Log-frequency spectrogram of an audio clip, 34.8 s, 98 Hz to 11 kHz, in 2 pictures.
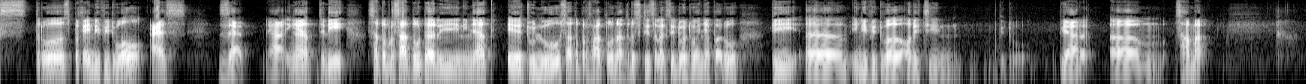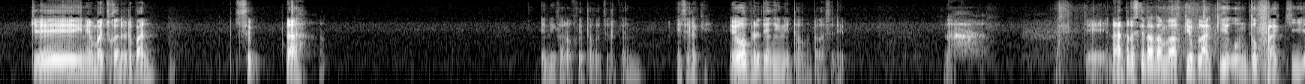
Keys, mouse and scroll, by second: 0.8 click, 1.6 s, 5.3 s, 7.3 right click, 7.6 s, 9.9 middle click, 10.3 shift+middle click, 10.6 scroll up 3, 10.8 shift+middle click, 11.3 shift+right click, 11.5 shift+middle click, 12.3 e, 14.0 shift+middle click, 14.8 right click, 15.3 s, 17.0 e, 17.2 s, 18.5 KP_3, 19.3 g, 21.0 scroll up 1, 21.2 middle click, 21.2 scroll down 4, 21.6 a, 21.7 a, 21.9 middle click, 23.8 right click, 24.5 shift+right click, 25.2 s, 27.5-28.1 scroll up 2, 28.5 right click, 28.8 s, 30.3 Tab, 30.5 scroll down 7, 30.7 middle click, 31.2 scroll up 1, 31.3 scroll down 1, 31.9 Tab, 32.1 middle click, 32.3 scroll up 1, 32.4 shift+a, 33.2 scroll down 2, 33.2 middle click, 33.6 s.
